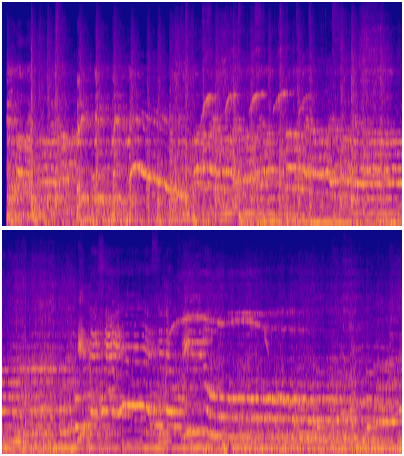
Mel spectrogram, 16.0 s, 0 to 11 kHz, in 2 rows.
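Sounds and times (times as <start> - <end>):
samba percussion: 0.1 - 9.3
person singing: 0.1 - 16.0.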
